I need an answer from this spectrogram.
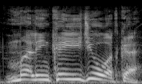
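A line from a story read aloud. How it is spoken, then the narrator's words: Shouting. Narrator (Russian): крикнул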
